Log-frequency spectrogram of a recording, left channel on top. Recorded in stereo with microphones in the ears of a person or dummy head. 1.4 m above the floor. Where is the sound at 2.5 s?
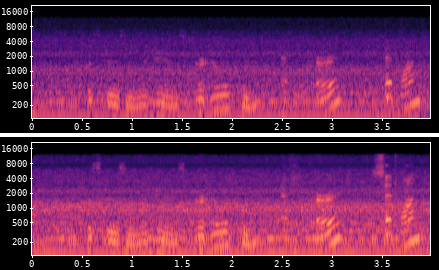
80° right.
